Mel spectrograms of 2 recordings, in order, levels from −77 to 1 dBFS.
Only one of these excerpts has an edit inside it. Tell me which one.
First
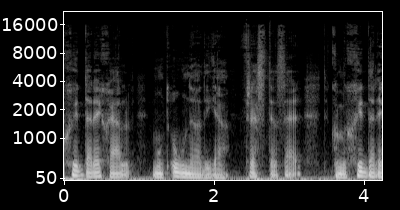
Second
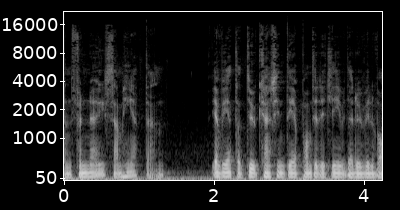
second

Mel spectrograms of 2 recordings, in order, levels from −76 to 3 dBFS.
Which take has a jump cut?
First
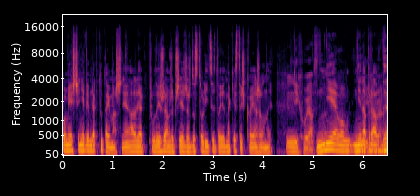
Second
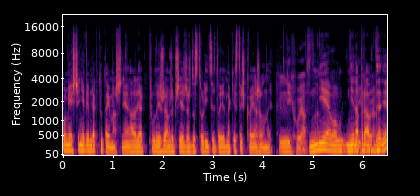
second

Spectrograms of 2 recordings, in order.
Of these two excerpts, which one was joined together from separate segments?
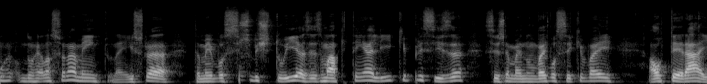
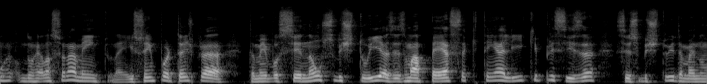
first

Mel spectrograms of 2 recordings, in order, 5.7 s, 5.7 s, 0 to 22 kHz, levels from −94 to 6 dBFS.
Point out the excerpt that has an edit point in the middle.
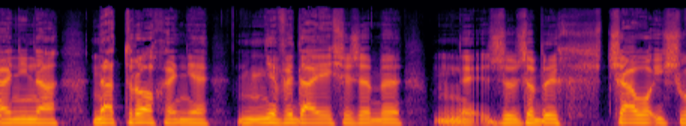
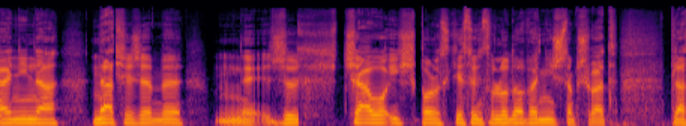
second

